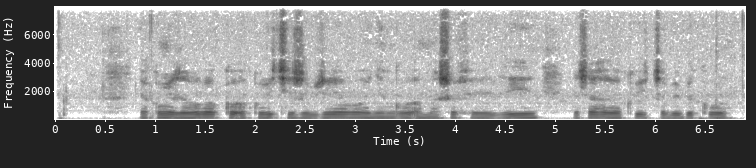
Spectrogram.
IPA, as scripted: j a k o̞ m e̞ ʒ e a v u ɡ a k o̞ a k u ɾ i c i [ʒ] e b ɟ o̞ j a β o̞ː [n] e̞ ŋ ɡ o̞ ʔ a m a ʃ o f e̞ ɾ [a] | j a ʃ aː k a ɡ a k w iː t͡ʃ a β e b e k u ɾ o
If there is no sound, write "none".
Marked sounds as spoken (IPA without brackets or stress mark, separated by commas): ʒ, ɲ, i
